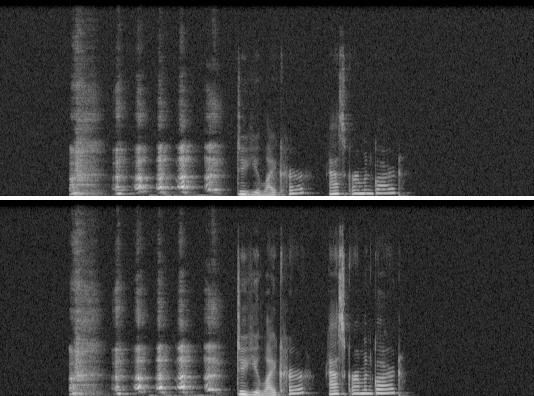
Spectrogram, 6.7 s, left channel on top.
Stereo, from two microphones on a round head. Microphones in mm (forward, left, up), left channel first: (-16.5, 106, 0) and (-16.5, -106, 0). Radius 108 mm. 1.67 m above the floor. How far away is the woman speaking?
About 0.5 m.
